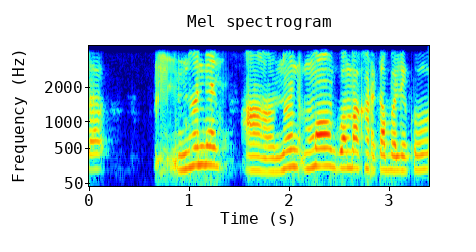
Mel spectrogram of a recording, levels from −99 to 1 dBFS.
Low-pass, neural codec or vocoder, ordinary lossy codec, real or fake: 3.6 kHz; vocoder, 22.05 kHz, 80 mel bands, Vocos; none; fake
